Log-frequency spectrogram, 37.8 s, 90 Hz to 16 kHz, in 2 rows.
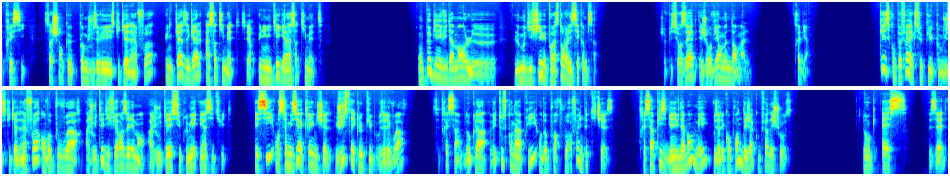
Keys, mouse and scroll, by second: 11.9-18.4 middle drag, 13.3 z, 30.3-32.3 middle drag.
